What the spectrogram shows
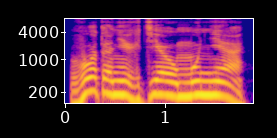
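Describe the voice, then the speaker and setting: A man voicing a very drunk male henchman who slurs and mumbles his words slowly in an audiobook. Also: a little high, animated, mellow, no room sound, studio quality, pitched above the performer's own voice. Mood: drunken. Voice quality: slurred, slow mumbling. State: drunk, slurring.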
